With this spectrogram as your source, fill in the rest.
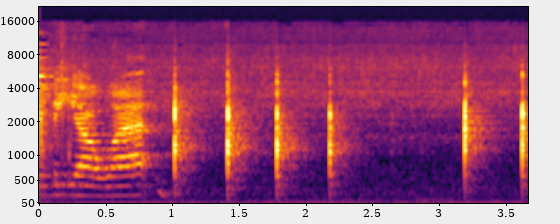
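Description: A knife taps and cuts on a wooden board.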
